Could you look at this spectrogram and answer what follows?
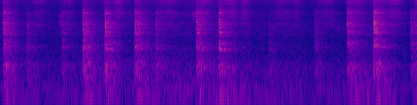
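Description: Stylus tapping and scraping on a touchscreen while handwriting: a string of faint, unevenly spaced ticks, about two or three a second, one for each pen stroke.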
